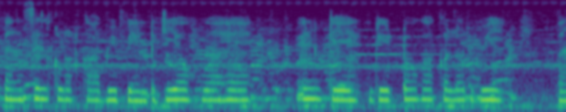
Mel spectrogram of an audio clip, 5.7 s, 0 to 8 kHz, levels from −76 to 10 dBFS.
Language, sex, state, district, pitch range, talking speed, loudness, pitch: Hindi, female, Punjab, Fazilka, 220-235 Hz, 150 wpm, -15 LUFS, 225 Hz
